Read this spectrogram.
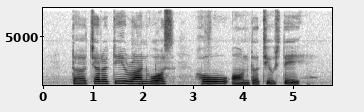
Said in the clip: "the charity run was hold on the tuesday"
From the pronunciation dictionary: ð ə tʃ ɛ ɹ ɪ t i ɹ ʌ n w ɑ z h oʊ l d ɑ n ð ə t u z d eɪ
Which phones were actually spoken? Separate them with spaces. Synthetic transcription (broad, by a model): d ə tʃ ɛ ɹ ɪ t i ɹ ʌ n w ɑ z h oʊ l ɑ n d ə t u s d eɪ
